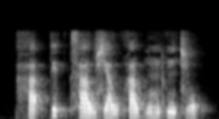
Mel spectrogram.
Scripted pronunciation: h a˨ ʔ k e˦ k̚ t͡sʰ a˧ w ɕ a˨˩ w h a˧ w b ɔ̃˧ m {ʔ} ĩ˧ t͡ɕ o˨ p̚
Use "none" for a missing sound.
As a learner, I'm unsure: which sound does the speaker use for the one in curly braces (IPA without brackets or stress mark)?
k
